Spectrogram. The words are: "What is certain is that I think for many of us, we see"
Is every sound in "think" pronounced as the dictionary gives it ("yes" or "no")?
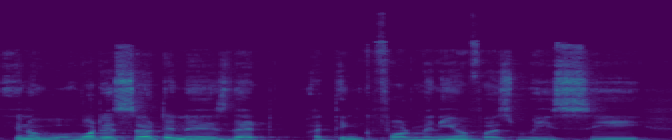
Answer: no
